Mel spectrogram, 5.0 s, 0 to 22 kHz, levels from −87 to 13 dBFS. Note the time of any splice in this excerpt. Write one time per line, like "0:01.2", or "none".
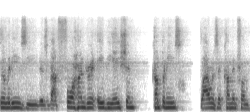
0:03.9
